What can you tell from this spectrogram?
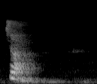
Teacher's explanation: चा किसमें आएगा, अघोष अल्पप्राण, क्योंकि इसमें हवा की कम आवश्यकता होती है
